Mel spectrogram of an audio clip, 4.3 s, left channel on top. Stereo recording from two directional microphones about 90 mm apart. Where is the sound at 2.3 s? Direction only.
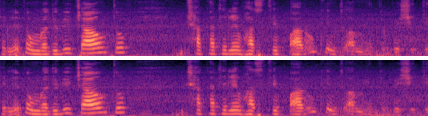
20° left (ahead or behind).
